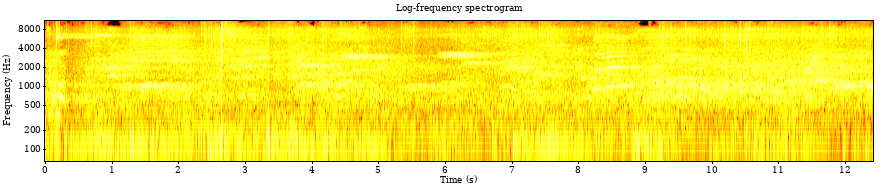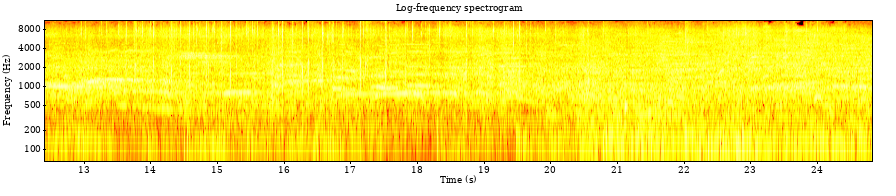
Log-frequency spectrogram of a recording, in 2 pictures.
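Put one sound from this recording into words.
Girls' voices call and chatter throughout a large echoing gym.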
